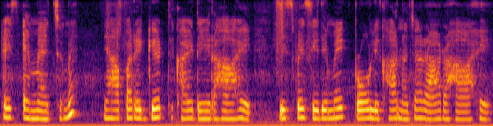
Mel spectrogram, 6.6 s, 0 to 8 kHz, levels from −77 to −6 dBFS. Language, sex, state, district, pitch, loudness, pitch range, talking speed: Hindi, female, Rajasthan, Jaipur, 195 Hz, -17 LUFS, 185-210 Hz, 190 wpm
